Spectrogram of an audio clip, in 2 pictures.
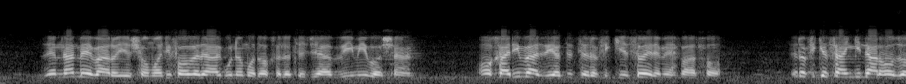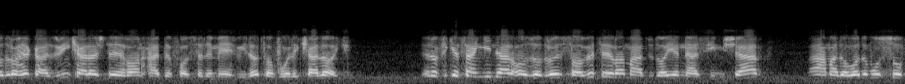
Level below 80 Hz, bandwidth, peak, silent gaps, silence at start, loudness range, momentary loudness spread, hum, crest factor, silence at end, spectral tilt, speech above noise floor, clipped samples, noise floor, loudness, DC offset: -56 dBFS; 5.4 kHz; 0 dBFS; none; 0.4 s; 2 LU; 7 LU; none; 18 dB; 0 s; -5 dB/octave; 29 dB; under 0.1%; -46 dBFS; -17 LUFS; under 0.1%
